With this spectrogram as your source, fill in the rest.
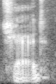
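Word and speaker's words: Cedd: own country and it said that four brothers came let me read their names the first one is spelt c-e-d-d which you would want to pronounce said but it's actually more usually pronounced chad the next one was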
